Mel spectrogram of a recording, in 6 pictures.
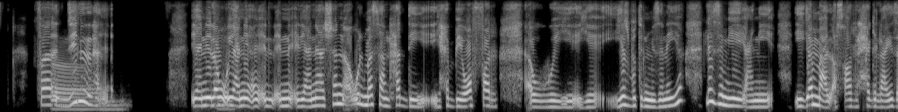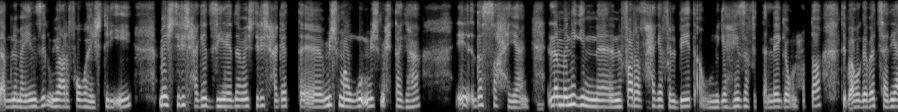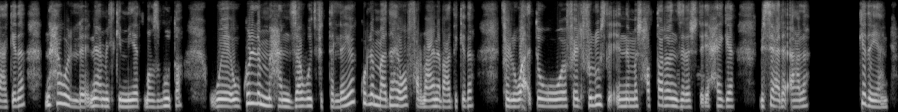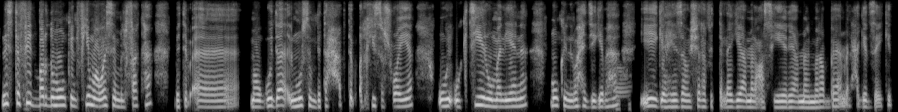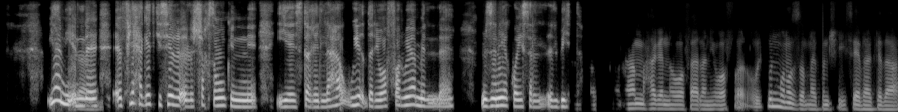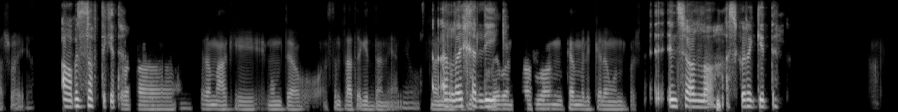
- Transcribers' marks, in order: unintelligible speech; tapping; distorted speech; unintelligible speech; unintelligible speech; unintelligible speech; unintelligible speech; other background noise
- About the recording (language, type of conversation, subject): Arabic, podcast, إزاي بتنظّم ميزانية الأكل بتاعتك على مدار الأسبوع؟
